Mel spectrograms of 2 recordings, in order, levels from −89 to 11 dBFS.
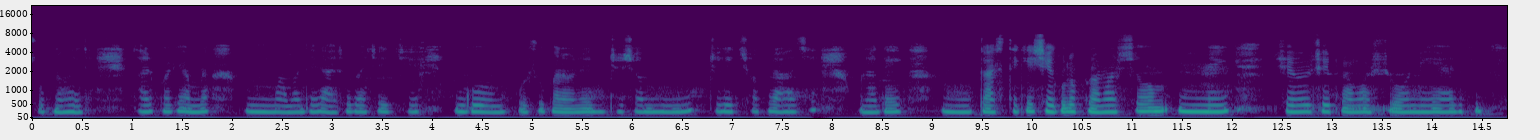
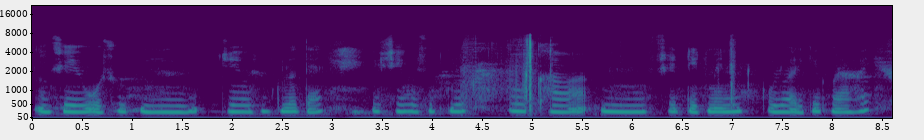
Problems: background sounds at intervals, background conversations at intervals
